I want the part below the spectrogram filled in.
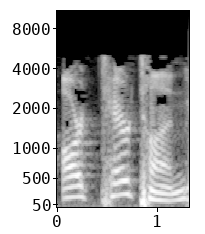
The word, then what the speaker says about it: Arterton: Gemma Arterton.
